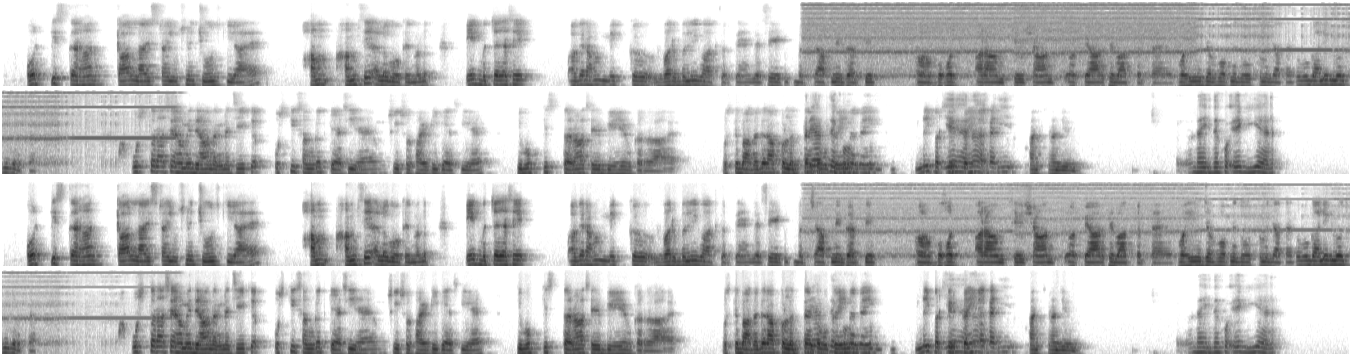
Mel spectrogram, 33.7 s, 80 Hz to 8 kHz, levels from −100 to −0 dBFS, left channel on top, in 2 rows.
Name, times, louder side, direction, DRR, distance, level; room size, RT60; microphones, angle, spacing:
voice 1, 0.3-3.2 3.8-5.3 5.8-6.5 7.1-10.9 11.4-17.3 18.3-22.9 23.3-25.3 25.9-27.8 28.3-29.3 29.7-30.3, right 3 dB, 90° right, 0.7 m, -30 dB
sound 1, 10.0-19.1, left 5 dB, 75° left, 1.9 m, -38 dB
voice 2, 26.9-27.5 28.3-29.5 31.5-32.7, left 3 dB, 45° left, 0.6 m, -33 dB
11.0 x 5.2 x 4.3 m
head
